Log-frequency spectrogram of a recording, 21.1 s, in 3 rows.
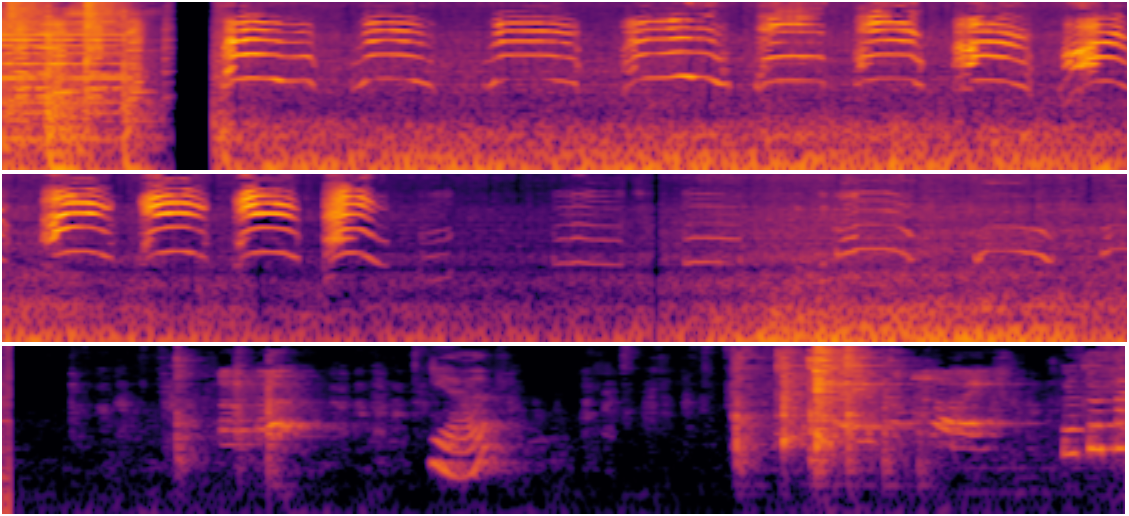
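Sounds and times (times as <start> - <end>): road rumble inside car: 1.3 - 14.1
puppy whining howls: 1.4 - 9.9, 10.5 - 14.1.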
